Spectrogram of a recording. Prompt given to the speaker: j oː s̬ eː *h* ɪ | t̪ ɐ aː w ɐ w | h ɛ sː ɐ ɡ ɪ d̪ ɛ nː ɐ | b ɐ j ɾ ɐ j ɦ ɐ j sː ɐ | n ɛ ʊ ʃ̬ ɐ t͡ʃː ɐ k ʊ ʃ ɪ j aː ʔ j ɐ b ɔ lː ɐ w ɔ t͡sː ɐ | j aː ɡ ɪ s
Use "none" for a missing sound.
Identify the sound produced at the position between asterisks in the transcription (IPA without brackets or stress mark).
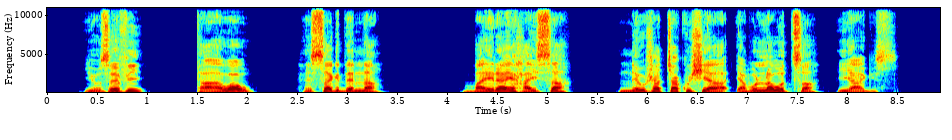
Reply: f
